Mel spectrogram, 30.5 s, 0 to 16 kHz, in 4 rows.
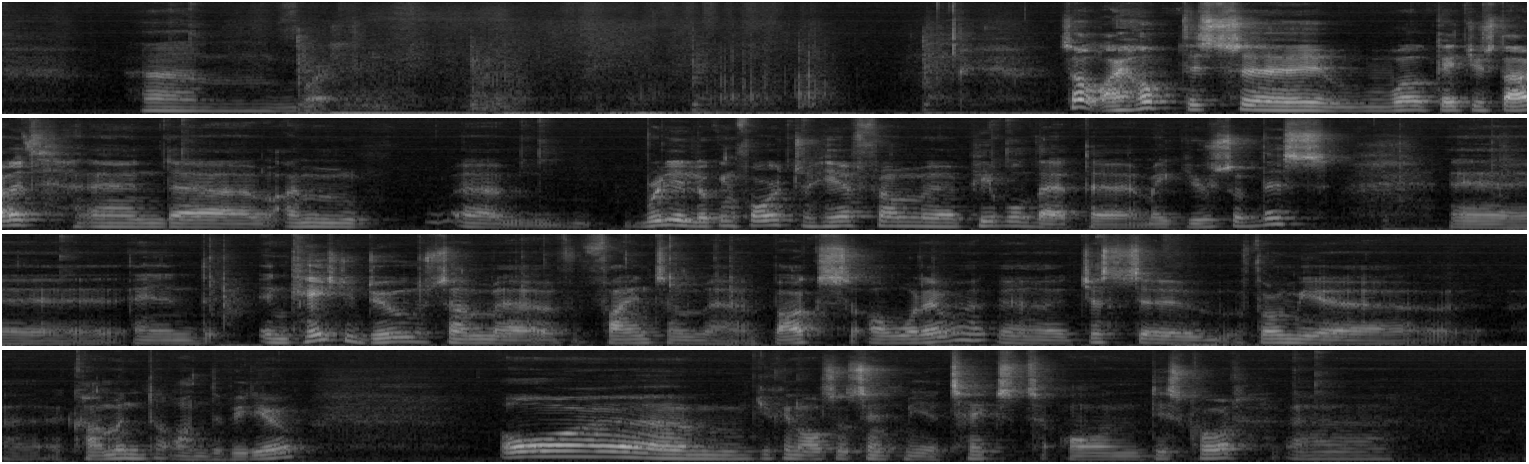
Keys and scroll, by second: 16.3-20.4 typing.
